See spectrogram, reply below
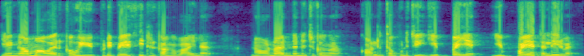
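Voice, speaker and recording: A man voicing a fast-talking exasperated son. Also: on the high side, highs cut off, natural voice. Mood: firm. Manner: firm, exasperated. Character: exasperated grown son dealing with family quarrel. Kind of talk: cartoon voice acting.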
